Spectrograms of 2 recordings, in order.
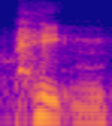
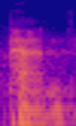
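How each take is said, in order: First: The first vowel is long, as in 'pay'. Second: The first vowel is short, as in 'pat'. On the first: It names the missionary. The speaker calls it right. "Payton's the missionary" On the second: It names a different person. The speaker calls it wrong. "It's not Patton. Patton's the general"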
